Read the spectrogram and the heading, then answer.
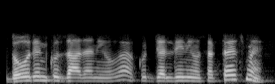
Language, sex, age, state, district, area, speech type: Urdu, male, 18-30, Delhi, East Delhi, urban, conversation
